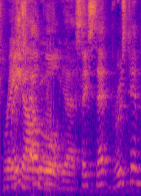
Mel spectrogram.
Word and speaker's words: Ra's al Ghul: It's not Raz, it's Ra's al Ghul.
